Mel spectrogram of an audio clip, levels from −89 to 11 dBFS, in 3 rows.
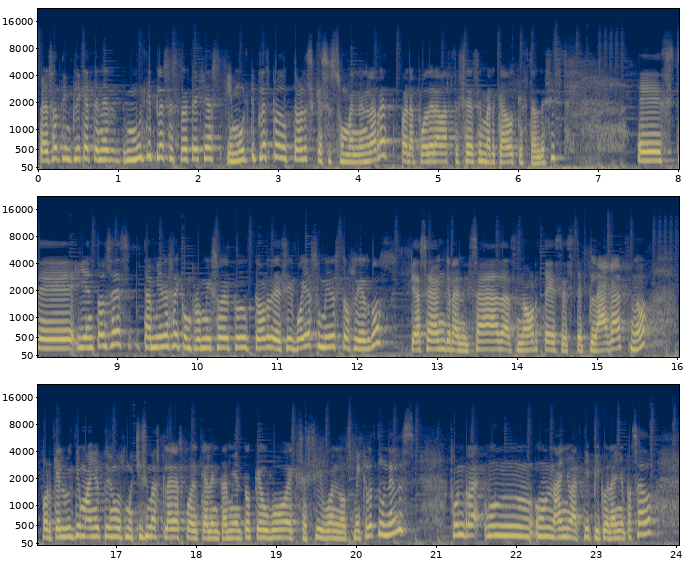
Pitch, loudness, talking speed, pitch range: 220 Hz, -13 LUFS, 175 wpm, 195-255 Hz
